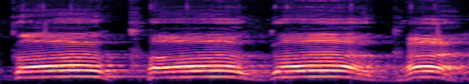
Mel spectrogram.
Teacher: जो एयर निकल रही है वो कंठ से निकल रही है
